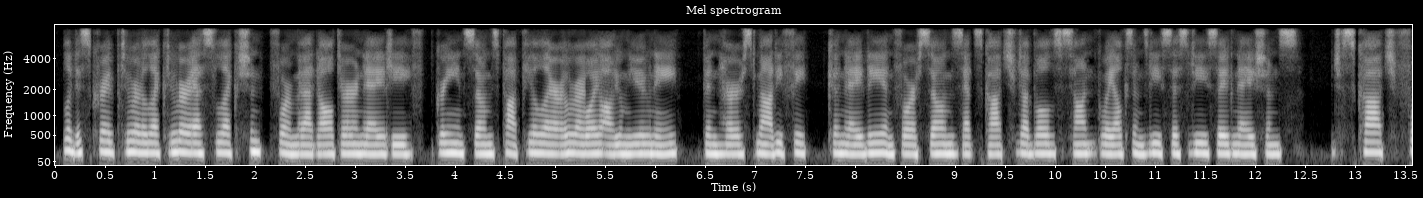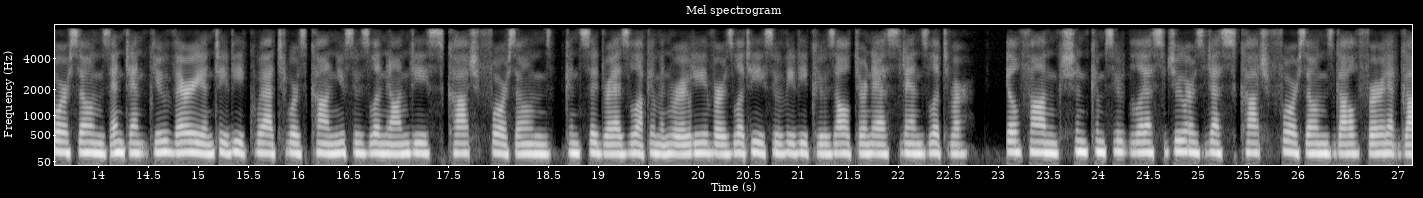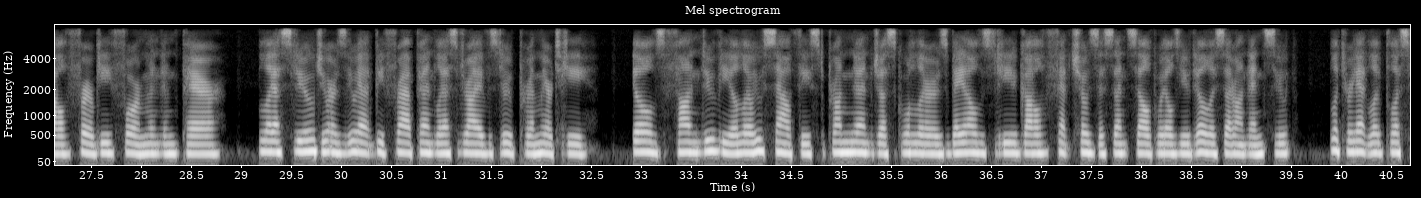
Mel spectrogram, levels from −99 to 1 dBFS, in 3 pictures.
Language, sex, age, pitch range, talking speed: English, female, 20-39, 165-180 Hz, 130 wpm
